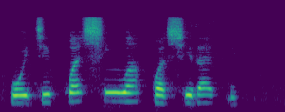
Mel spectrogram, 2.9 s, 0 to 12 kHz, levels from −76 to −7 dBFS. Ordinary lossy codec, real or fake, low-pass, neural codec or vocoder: AAC, 48 kbps; fake; 7.2 kHz; codec, 16 kHz, 1 kbps, X-Codec, WavLM features, trained on Multilingual LibriSpeech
